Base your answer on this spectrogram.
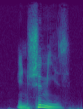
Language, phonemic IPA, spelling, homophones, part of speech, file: French, /ʃə.miz/, chemise, chemisent / chemises, noun / verb, Fr-chemise.ogg
- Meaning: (noun) 1. shirt (that opens in the front) 2. folder (office supplies) 3. chemise (wall-enforcing earthwork); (verb) inflection of chemiser: first/third-person singular present indicative/subjunctive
